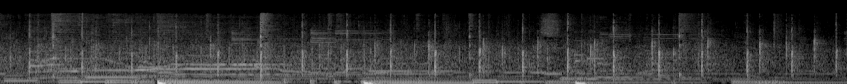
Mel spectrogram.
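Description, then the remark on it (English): A crowd claps along in a steady, overlapping rhythm over live music with a low bass line and sustained tones, the claps sharp throughout. “Clap your hands for him.”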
